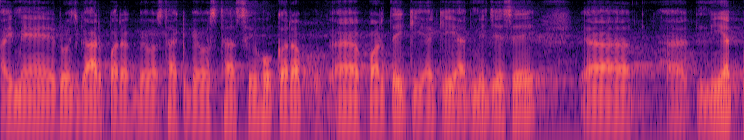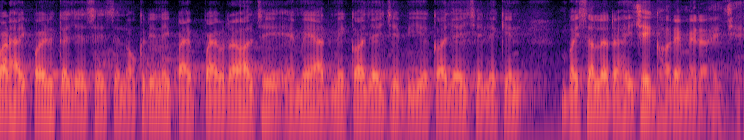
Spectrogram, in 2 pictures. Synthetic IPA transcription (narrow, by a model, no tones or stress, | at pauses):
əimeɾod͡ʒɡaɾpəɾəkbjəʋəst̪ʰakebjəʋəst̪ʰaseɦokəɾəppəɽt̪əkijakiad̪mid͡ʒese | nijət̪̚pəɽ̤aipəɪɽ̤ked͡ʒesesenɔkɾinəjpapajɾəɦəlt͡ʃʰɛemead̪mikɔɦd͡ʒajt͡ʃʰɛbiekɔɦd͡ʒajt͡ʃʰɛlekin | bəɪsəlɾəɦɛt͡ʃʰɛɡʱəɾemeɾəɦɛt͡ʃʰɛ̰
